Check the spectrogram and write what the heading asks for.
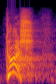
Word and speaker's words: Cush: Rhymes with push. Ooh, Cush.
